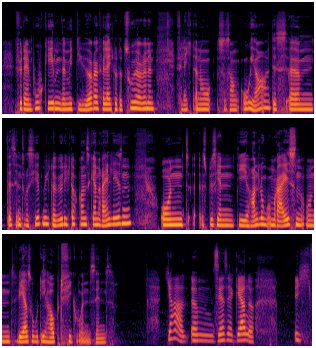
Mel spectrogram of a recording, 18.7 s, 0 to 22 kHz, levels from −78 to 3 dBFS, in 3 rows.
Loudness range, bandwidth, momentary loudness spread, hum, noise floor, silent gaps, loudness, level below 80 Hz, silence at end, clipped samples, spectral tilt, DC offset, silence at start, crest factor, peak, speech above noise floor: 7 LU; 15.5 kHz; 12 LU; none; -63 dBFS; none; -20 LUFS; -50 dBFS; 0 s; under 0.1%; -6 dB/octave; under 0.1%; 0.1 s; 16 dB; -4 dBFS; 43 dB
